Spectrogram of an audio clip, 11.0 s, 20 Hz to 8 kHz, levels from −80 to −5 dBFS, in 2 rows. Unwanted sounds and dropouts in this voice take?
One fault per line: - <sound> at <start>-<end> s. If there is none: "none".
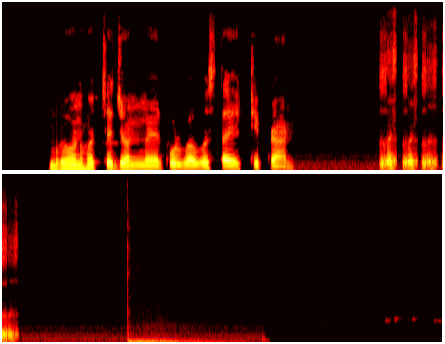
- laugh at 4.7-5.7 s
- thud at 7.1-8.6 s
